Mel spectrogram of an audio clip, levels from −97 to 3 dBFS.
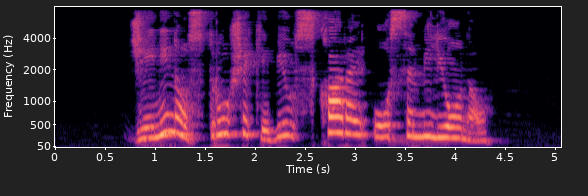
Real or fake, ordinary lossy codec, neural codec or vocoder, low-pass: real; none; none; 7.2 kHz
